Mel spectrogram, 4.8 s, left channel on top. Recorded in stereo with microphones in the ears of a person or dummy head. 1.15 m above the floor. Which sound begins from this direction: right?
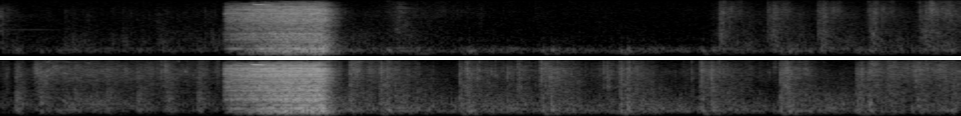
Dripping, at 1.1 s.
